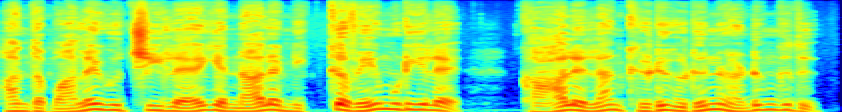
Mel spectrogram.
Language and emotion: Tamil, fearful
